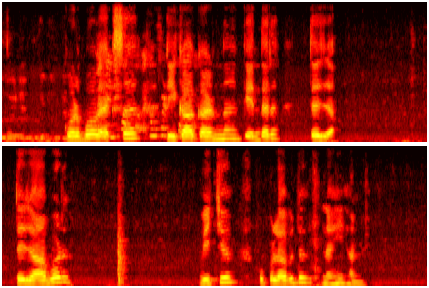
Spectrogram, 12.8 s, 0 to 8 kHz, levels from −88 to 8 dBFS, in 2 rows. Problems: background conversations at intervals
